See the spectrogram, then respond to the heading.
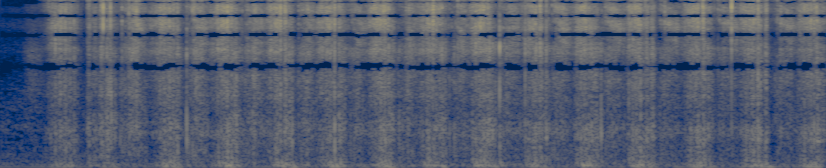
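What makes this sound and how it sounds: Short nails scratch the pile of a beige looped carpet in steady, repeated strokes. The result is a rough, low, rumbling scrape with a faint bright hiss, rising and falling in a loose rhythm of just under two strokes per second.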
